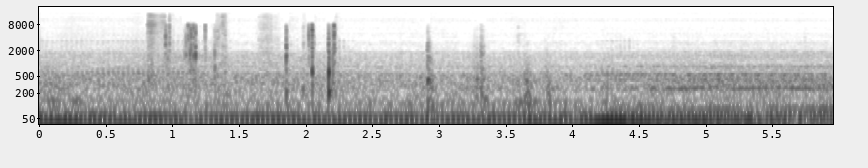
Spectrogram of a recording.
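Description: Car engine idling while stopped, heard from inside the cabin. A quick run of sharp, irregular clicks comes about a second in, with a few single clicks around three seconds.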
